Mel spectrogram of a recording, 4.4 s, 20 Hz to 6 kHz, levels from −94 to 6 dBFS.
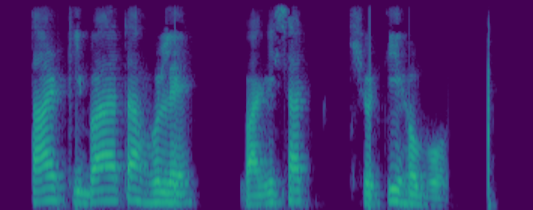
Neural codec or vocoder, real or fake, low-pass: none; real; 5.4 kHz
